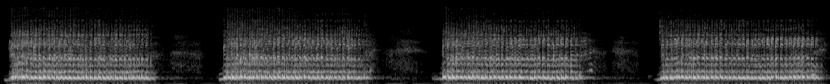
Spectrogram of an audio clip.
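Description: Performers' voices making a vocal face-washing sound effect four times, each a long, steady-pitched sound of about a second and a half with short gaps between, in time with miming splashing and rubbing their faces.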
